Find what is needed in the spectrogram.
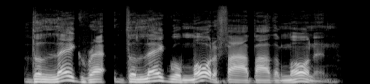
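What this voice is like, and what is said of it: Nicole Kidman rhotic Southern accent impression. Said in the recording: “Nicole Kidman in The Beguiled ... she's trying to do a non-rhotic Southern accent, but then it becomes a rhotic Southern accent.”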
